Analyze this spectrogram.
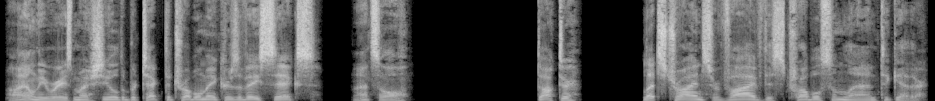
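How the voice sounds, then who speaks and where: A man's voice: fairly low pitch, moderate pace, no echo, studio quality. A man voicing a blunt, guarded but loyal shield-bearing mercenary for a video game. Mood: guarded, earnest. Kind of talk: video game character voice lines.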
